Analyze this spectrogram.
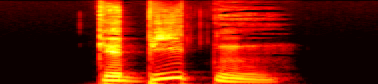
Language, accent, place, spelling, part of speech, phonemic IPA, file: German, Germany, Berlin, gebieten, verb, /ɡəˈbiːtn̩/, De-gebieten.ogg
- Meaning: 1. to command [with dative ‘someone’] 2. to command 3. to command: to have at one's disposal 4. to necessitate 5. to necessitate: to require 6. to demand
